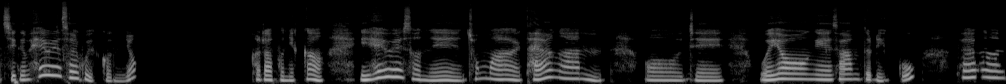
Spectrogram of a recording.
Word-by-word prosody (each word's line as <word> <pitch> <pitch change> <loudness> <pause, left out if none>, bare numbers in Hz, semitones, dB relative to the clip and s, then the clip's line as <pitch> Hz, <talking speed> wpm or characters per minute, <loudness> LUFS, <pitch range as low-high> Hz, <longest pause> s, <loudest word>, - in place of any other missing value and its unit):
지금 210 +1 -1
해외에 410 - +2
살고 290 -8 +1
있거든요. 165 - -5 1.1
그러다 215 -1 +2
보니까 195 +2 0 0.3
이 210 0 +4
해외에서는 225 - +2
정말 230 -5 -1
다양한 260 - 0 0.4
어 190 -1 -1
이제 180 -3 -2 0.3
외형의 235 -1 +4
사람들이 240 -5 -1
있고 195 - -4 0.4
다양한 320 -1 0
225 Hz, 255 characters per minute, -30 LUFS, 195-275 Hz, 1.1 s, 이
